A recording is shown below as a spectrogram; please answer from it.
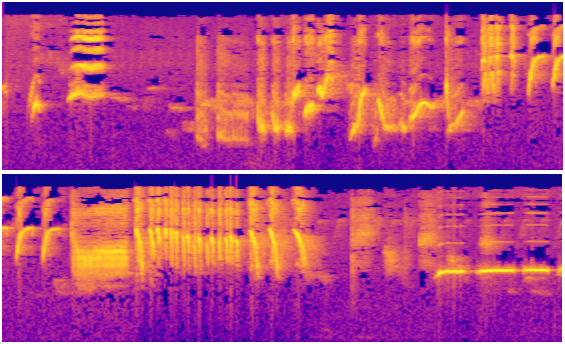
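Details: White-rumped shama song used as a lure to make other shamas sing loudly and show their full repertoire: varied, rich phrases of whistles, buzzy rising notes and rapid chattering bursts, ending in a repeated steady whistled note.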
